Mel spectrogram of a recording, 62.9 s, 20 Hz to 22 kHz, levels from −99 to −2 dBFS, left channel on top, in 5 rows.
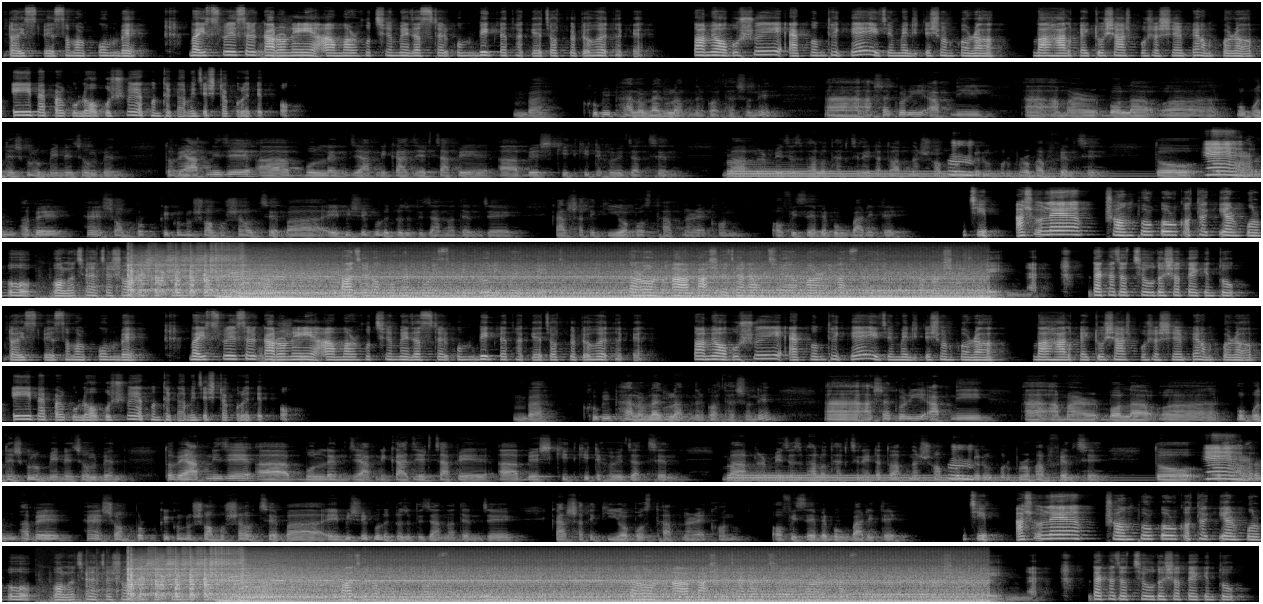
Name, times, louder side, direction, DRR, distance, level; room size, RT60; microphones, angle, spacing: voice 1, 0.1-1.3 1.7-6.1 6.3-6.4 6.9-9.9 10.3-15.1 34.6-34.9 37.2-37.7 47.4-47.6 47.9-53.1 53.7-55.8 56.6-62.7, left 2 dB, 15° left, 14 dB, 0.9 m, -35 dB
voice 2, 2.5-3.1 17.7-18.0 18.4-20.3 20.8-22.4 22.8-26.4 26.8-31.9 32.4-36.2 36.7-42.9 43.3-45.1 45.5-46.7 60.4-60.7, right 1 dB, 75° right, 7 dB, 2.4 m, -45 dB
Bass guitar, 32.4-36.8, left 1 dB, 90° left, 2.0 m, -44 dB
Engine, 50.7-60.2, right 2 dB, 20° right, 0.9 m, -27 dB
24.5 x 11.5 x 3.0 m, 0.31 s
head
